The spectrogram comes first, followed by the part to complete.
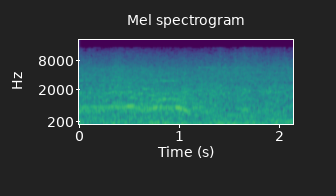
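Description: Steady, echoing noise of a swimming race in an indoor pool hall: swimmers splashing, with distant spectators' voices. One faint long call stands out in the first second.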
